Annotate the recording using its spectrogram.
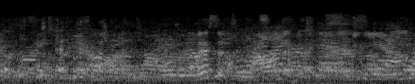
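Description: Indistinct overlapping chatter from several people talking at once in a crowd.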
